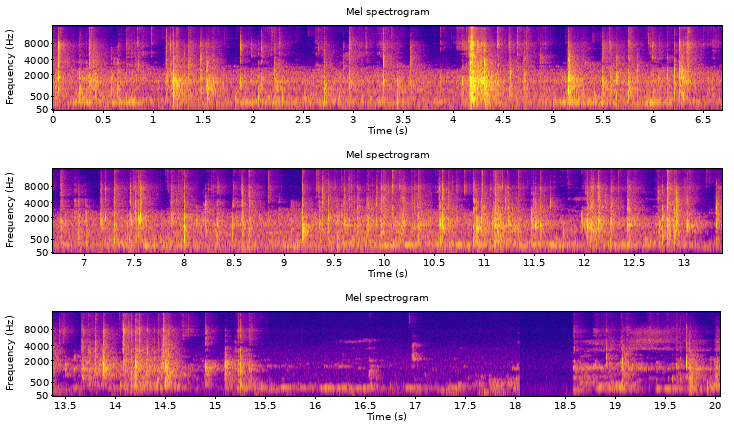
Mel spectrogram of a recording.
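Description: Foil sachet of powdered goat's milk crinkling and crackling as hands handle and open it, a dense run of sharp crackles that thins out and goes quieter after about fifteen seconds, with a brief dropout near the end.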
